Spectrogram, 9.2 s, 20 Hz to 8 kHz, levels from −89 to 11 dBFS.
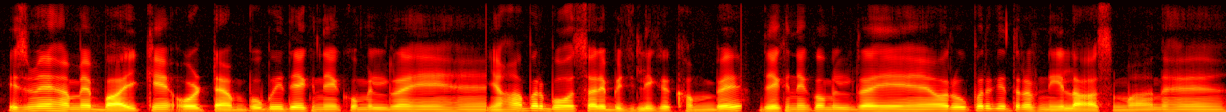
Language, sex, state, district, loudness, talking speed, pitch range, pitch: Marwari, male, Rajasthan, Churu, -20 LUFS, 180 wpm, 110-125 Hz, 115 Hz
